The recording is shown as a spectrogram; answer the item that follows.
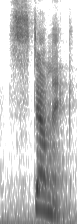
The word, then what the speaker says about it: stomach: stick an e there stomach note that in this word the O sounds like a short U character a says r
